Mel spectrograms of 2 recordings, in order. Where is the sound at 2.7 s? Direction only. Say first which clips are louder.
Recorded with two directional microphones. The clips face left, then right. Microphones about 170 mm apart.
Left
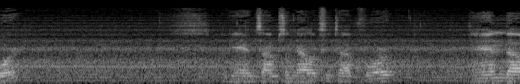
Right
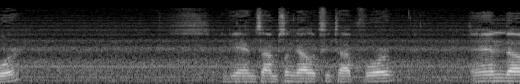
Right 8 dB; 90° right.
